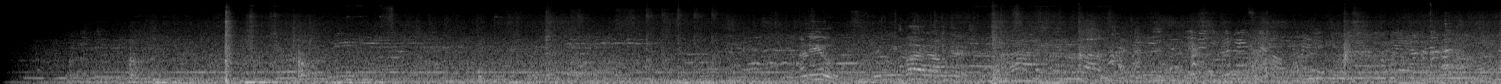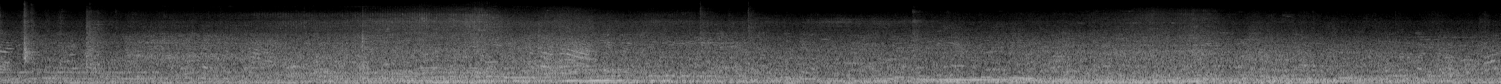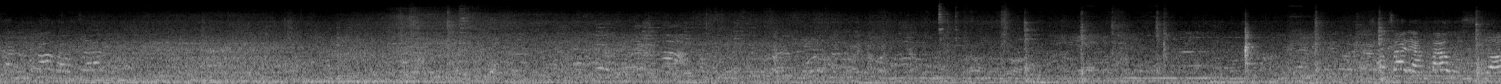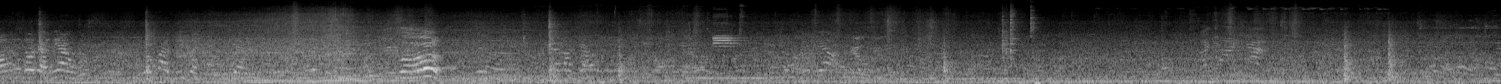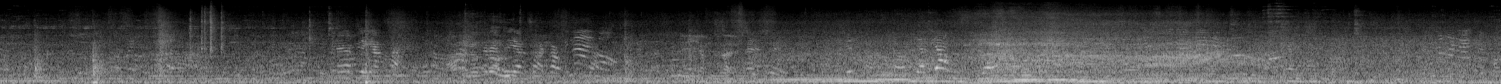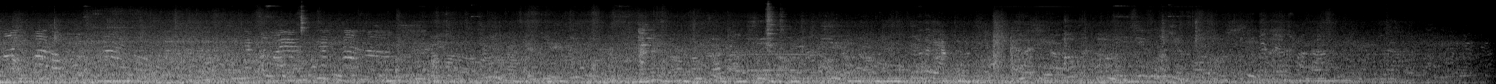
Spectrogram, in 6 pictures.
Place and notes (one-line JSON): {"title": "Sec., Ankang Rd., Xindian Dist., New Taipei City - In the market entrance", "date": "2012-01-18 17:15:00", "description": "In the market entrance, Traffic Sound\nZoom H4n+ Rode NT4", "latitude": "24.96", "longitude": "121.50", "altitude": "25", "timezone": "Asia/Taipei"}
